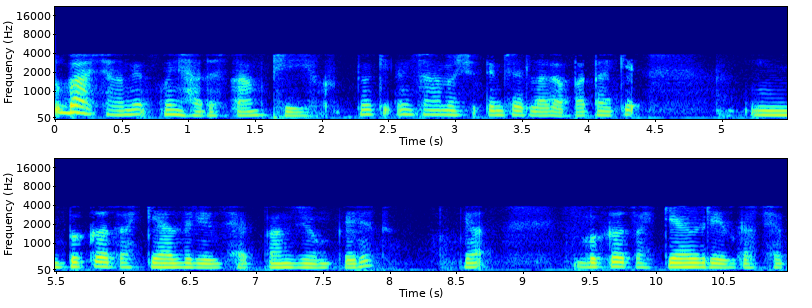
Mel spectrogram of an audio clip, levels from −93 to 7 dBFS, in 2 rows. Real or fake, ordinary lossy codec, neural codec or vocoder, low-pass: fake; AAC, 16 kbps; autoencoder, 48 kHz, 32 numbers a frame, DAC-VAE, trained on Japanese speech; 7.2 kHz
